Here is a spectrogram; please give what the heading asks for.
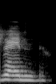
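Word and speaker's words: Rennes: because sound French is but this here is e n e which is going to be pronounced as n okay so you're going to say Ren please say that Ren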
